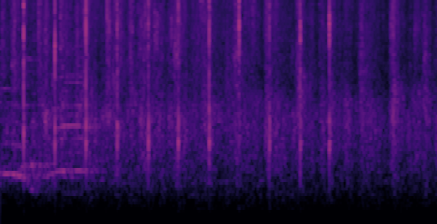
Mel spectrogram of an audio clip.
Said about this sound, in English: I'm so happy for both of you, and please welcome with a round of applause Andre Gower and Ryan Lambert.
